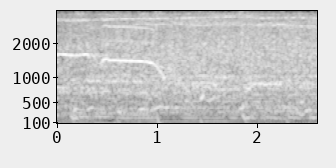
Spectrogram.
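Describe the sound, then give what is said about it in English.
A crowd applauds and cheers loudly and steadily as a performer is welcomed to the stage, a dense wash of clapping with whoops and yells rising above it throughout. “Big round of applause.”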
